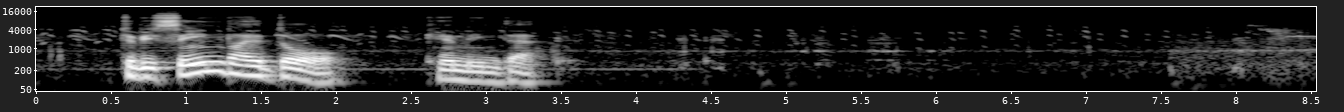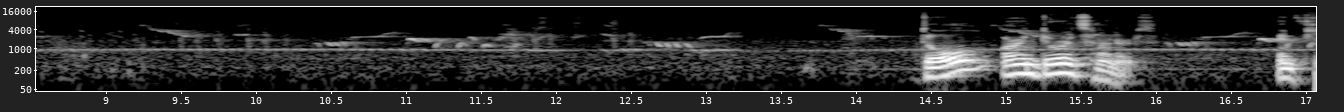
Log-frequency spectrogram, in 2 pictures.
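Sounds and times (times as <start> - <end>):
birds chirping: 0.0 - 17.0
downward-sliding whistled bird calls: 3.6 - 17.0
faint steady tone: 7.6 - 17.0.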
